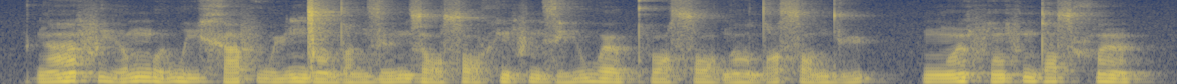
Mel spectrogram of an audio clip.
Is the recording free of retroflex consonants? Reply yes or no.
yes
